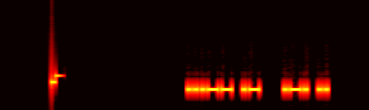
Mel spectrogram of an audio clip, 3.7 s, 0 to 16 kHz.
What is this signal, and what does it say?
Morse code, heard as a keyed tone, about 36 wpm, 700 Hz. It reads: 3A RI
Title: Field Day Exchanges - 35wpm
